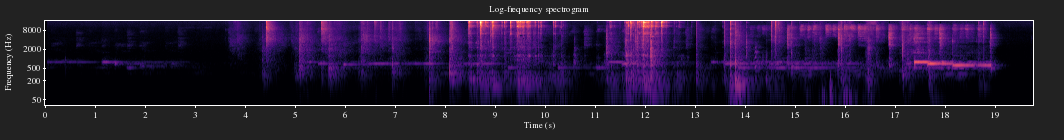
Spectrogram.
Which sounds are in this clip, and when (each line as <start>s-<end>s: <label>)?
0.0s-19.7s: phone ringing
4.1s-8.3s: footsteps
8.4s-10.4s: keys
11.1s-12.8s: keys
13.4s-14.5s: door
15.8s-17.9s: footsteps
